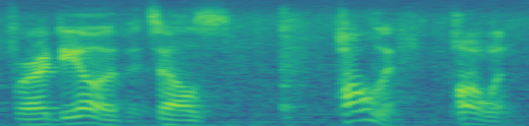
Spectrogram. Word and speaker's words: Poulan: a dealer that sells Poulan. Poulan. That's what I said, Poulan. You You said Poland? Ask them. Poland. No matter how you say it, the name means quality.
